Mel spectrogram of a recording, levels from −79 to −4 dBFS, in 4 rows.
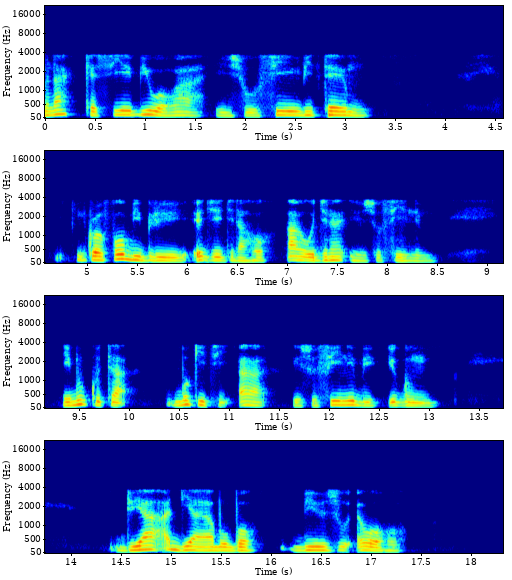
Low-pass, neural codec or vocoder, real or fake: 3.6 kHz; codec, 24 kHz, 0.9 kbps, DualCodec; fake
